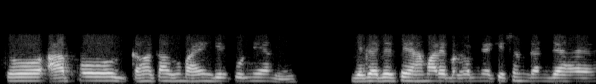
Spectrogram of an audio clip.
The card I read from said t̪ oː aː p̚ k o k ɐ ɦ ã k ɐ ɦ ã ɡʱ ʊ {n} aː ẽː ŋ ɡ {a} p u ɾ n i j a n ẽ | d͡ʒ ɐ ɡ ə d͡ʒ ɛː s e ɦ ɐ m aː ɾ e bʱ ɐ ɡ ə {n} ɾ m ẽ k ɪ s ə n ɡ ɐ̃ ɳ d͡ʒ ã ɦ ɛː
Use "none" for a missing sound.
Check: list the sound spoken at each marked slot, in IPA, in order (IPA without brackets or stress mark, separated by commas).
m, e, none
